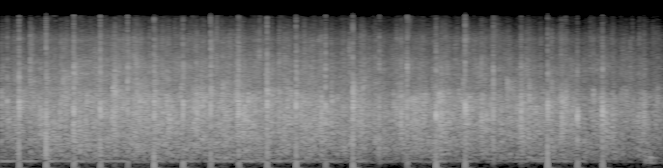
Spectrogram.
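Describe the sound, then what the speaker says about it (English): An audience at a youth awards ceremony in the South West applauds an award winner, sharp individual claps standing out from a continuous, lively round of clapping that runs the whole length. "After giving this young person a huge applause"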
